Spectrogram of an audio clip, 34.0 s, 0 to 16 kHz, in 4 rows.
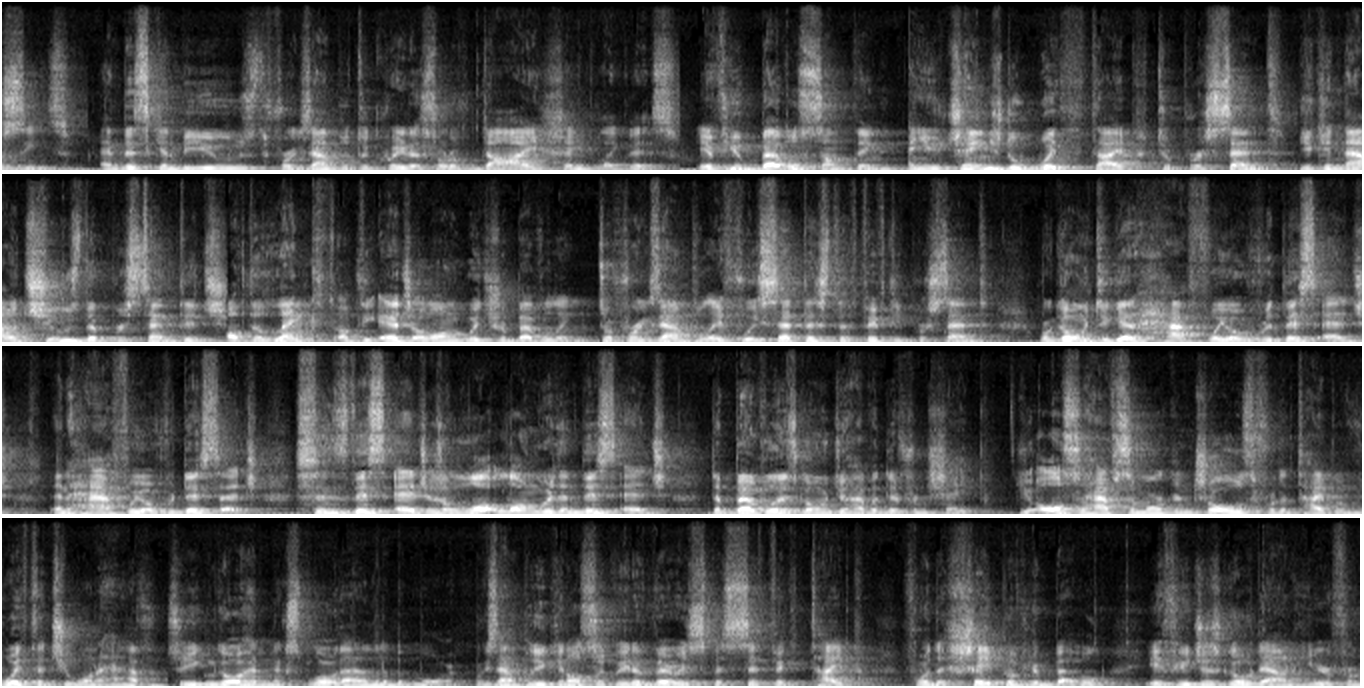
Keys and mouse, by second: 0.4 ctrl+b, 0.4 z, 2.9 click, 3.3 Tab, 3.5 click, 4.1 ctrl+b, 4.1 2, 5.9-7.5 drag, 8.0 ctrl+z, 8.0 ctrl+b, 12.1 click, 13.1-14.3 drag, 14.5 middle click, 15.2 middle click, 16.8 middle click, 18.4 middle click, 20.8-22.2 middle drag, 23.5-25.1 drag, 28.9 click, 29.8 click, 30.7 click, 31.6 click, 32.2 click, 33.2 click.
